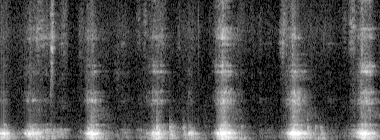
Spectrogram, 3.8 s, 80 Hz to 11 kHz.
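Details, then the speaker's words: Electrolux LT12 washing machine during wash agitation, lower mechanism already replaced: harsh rasping scrape in bursts with each stroke, about one a second; noise comes from inside the motor, a worn motor bearing. "ela ficou com um barulho muito forte na hora de lavar e esse barulho lavar muitas vezes ele é complicado de você resolver porque porque o barulho acontece aqui dentro de dentro do motor"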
